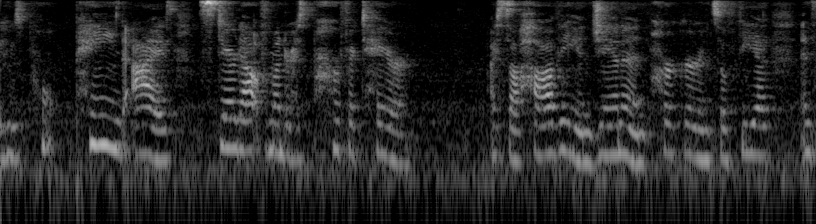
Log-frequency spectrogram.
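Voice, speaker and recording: A woman reading a children's story aloud in an expressive, dramatic way with emphatic pauses. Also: medium pitch. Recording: echoey room, faint background noise.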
